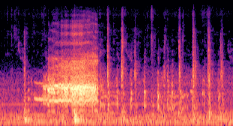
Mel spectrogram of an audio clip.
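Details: Backyard rooster crowing in October, a loud drawn-out crow of about one second with a rising start, followed by scattered soft clucks and short scratchy noises from hens.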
